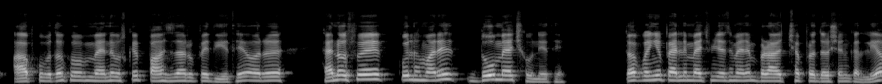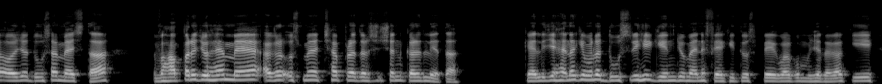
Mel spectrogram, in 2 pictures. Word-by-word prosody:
आपको 170 - +1
बताऊँ 175 +4 -1
मैंने 170 0 0
उसके 175 +3 -4
5000 165 +1 +1
रुपए 160 0 -2
दिए 125 -5 -6
थे। 165 - +1
और 175 -2 +1 0.6
है 165 - +5
ना 215 - +4
उसमें 230 +2 +6 0.2
कुल 210 0 +1
हमारे 200 +3 +3 0.2
2 200 +8 +3
मैच 210 -1 +2
होने 125 -4 -4
थे। 115 - -11 0.6
तो 175 - +4
आप 185 0 +2
कहेंगे 200 +3 +2
पहले 190 -2 +3
मैच 180 -1 +1
में 185 - -5
जैसे 180 0 -1
मैंने 180 0 +1
बड़ा 165 -1 +4
अच्छा 160 +2 -2
प्रदर्शन 145 -2 -3
कर 135 - -4
लिया। 135 +12 +1
और 175 -1 +4
जो 190 +1 -3
दूसरा 170 +2 -3
मैच 165 -3 0
था, 140 - +4 0.5
वहाँ 165 +3 +1
पर 215 +1 +5
जो 210 -2 +2
है 215 +2 +2
मैं 220 0 +4
अगर 200 +3 +1
उसमें 200 +2 -2
अच्छा 205 0 -1
प्रदर्शन 180 -2 -2
कर 170 0 +3
लेता 165 - -3 0.7
कह 160 0 +2
लीजिए 170 +3 -1
है 185 0 +2
ना 210 - +2
कि 215 +1 -1
मतलब 215 +1 +2
दूसरी 185 +3 -3
ही 220 - +2
गेंद 180 +1 -1
जो 180 -1 -4
मैंने 170 0 0
फेंकी 155 -2 -2
थी 160 - -7
उसपे 155 0 -1
एक 150 - -1
बार 150 0 -1
को 155 +1 -6
मुझे 145 0 -5
लगा 140 +1 -2
कि 160 +2 -4
175 Hz, 230 wpm, -23 LUFS, 160-195 Hz, 0.7 s, उसमें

